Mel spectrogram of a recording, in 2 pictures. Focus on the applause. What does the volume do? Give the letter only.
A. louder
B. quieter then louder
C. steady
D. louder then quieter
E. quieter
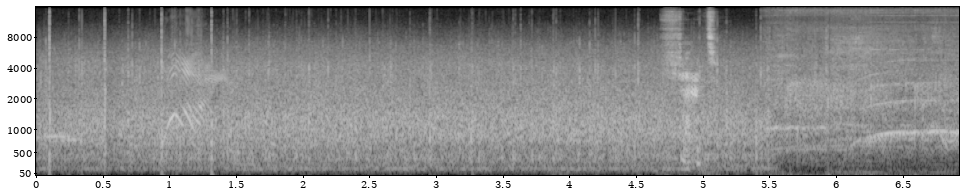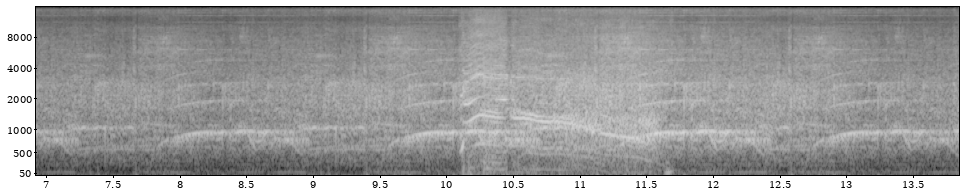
A.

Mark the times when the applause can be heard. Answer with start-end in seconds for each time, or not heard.
0.0-13.8.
